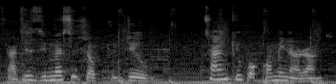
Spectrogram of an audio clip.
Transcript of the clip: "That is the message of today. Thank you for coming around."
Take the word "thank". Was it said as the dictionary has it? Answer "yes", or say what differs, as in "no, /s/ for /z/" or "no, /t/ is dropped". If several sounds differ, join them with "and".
no, /t/ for /θ/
